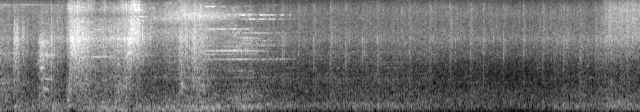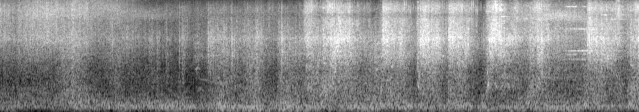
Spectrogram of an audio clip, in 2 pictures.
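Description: Large wings beat with a deep rumbling rush.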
